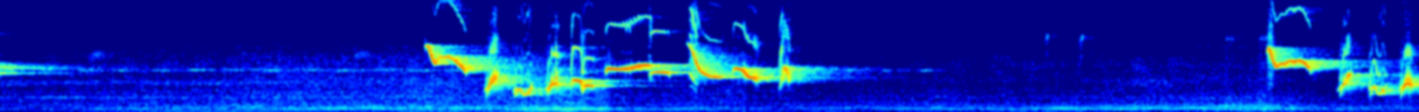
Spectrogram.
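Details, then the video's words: Song of the white-rumped shama, played so that young birds can learn it; two bursts of rich whistles with quick upward and downward slurs, a long phrase and a short one, separated by several seconds of silence. "Luyện Giọng chòe than, ép giọng chòe than, cho chim non học giọng"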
